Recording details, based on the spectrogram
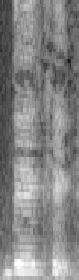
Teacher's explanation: এগুলো হচ্ছে পদ, এবং পদের শেষে এ ধ্বনির উচ্চারণ, পদের শেষে এ ধ্বনির সংবৃত উচ্চারণ হয়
